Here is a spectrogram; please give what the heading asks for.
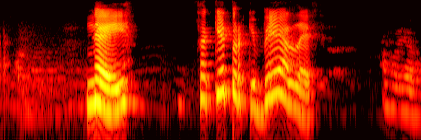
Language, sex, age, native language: Icelandic, female, 10, Icelandic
